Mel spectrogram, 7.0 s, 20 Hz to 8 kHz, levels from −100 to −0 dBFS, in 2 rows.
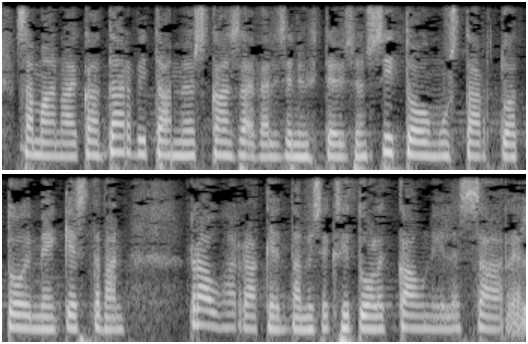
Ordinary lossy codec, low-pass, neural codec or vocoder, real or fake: none; 7.2 kHz; none; real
